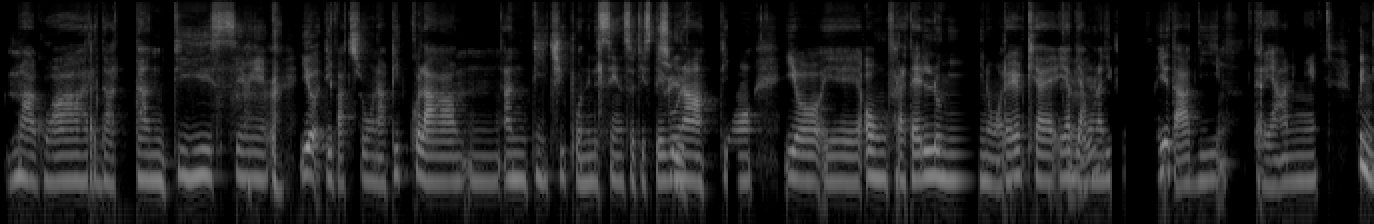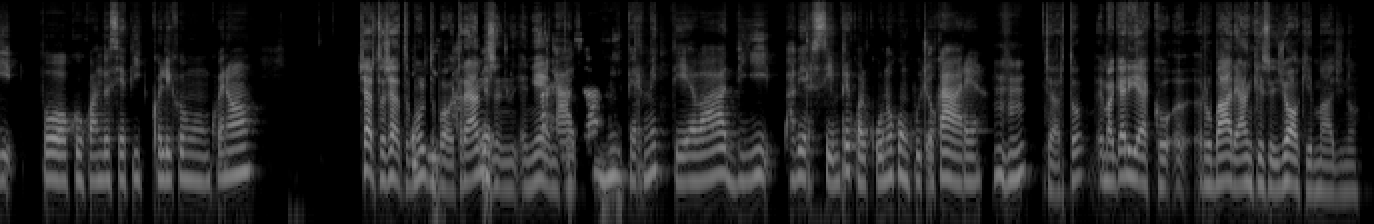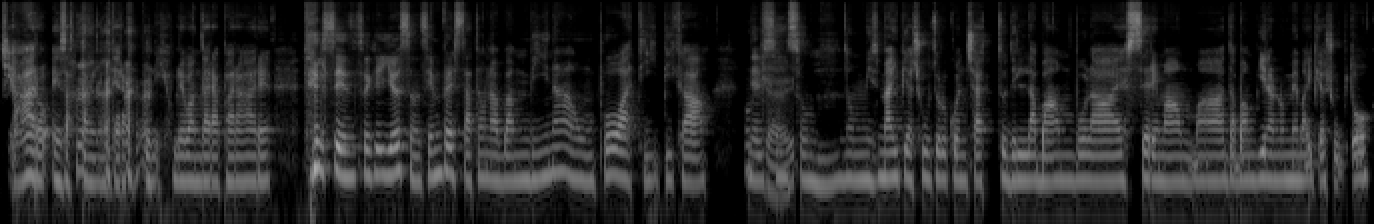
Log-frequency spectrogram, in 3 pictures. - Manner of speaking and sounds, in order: chuckle; tapping; unintelligible speech; chuckle; laughing while speaking: "Nel senso che io"; laughing while speaking: "mhmm"
- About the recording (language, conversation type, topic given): Italian, podcast, Quali giochi ti hanno ispirato quando eri bambino?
